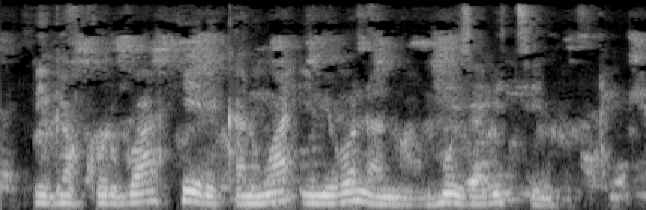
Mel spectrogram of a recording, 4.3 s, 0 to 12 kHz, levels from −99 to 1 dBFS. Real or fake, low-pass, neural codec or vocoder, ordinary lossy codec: real; 10.8 kHz; none; MP3, 48 kbps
